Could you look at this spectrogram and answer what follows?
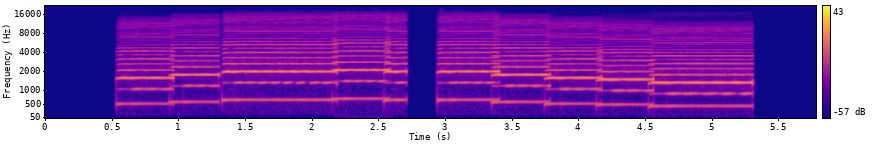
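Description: A 16-hole tremolo harmonica plays a phrase of God Rest Ye Merry Gentlemen, with sustained reedy notes stepping between pitches, a brief pause midway, then a second run of held notes, close and clear with no talk.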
